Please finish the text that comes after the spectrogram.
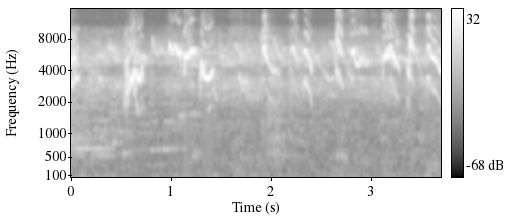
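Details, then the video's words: Young Indonesian white-eye, the white-breasted pleci monty, learning to open its voice. Sharp high tweets and short rising and falling notes come in quick clusters, with steady low background hiss. "PLECI MONTY BELAJAR BUKA PARUH"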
